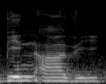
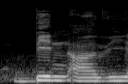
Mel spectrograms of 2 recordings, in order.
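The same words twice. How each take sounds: Both takes have the same delivery.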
